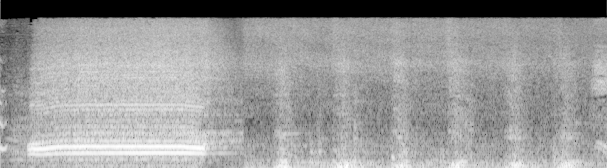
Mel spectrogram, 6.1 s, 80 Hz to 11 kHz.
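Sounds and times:
loud sustained steam whistle blowing: 0.3 - 2.5
hissing rush of steam: 0.3 - 6.0.

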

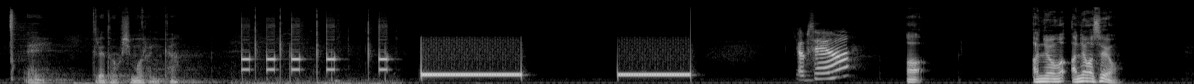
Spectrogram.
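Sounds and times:
speech: 0.3 - 1.9, 8.0 - 9.3, 10.4 - 11.3
telephone keypad tones dialing a phone number: 2.4 - 5.2.

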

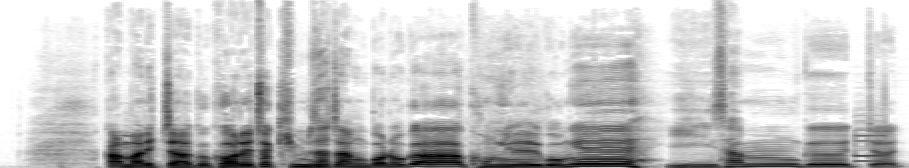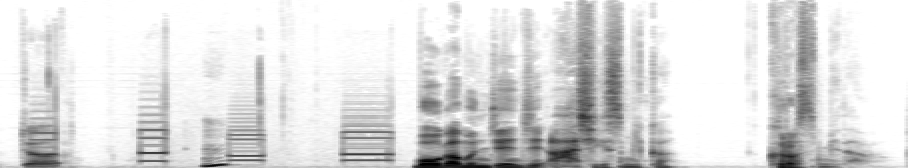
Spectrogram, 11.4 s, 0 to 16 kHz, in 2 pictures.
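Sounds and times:
speech: 0.7 - 6.2, 8.3 - 11.1
telephone keypad dialing tones: 6.6 - 8.2.

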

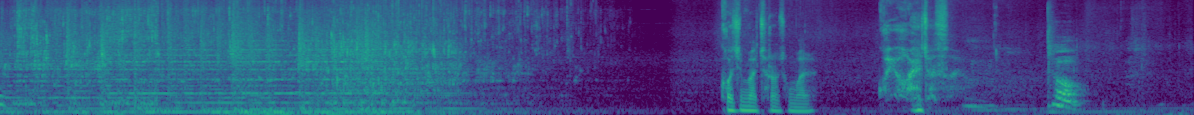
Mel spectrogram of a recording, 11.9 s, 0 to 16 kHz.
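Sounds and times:
toilet flushing: 0.0 - 6.4
speech: 7.3 - 11.0.

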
